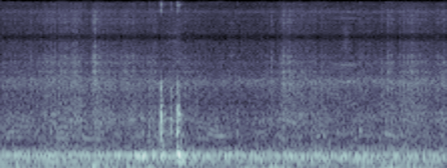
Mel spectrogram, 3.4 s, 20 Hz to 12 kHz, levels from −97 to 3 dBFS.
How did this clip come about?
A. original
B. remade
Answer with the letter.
A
